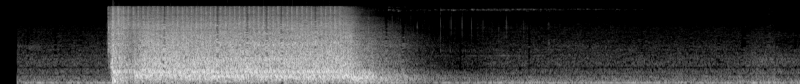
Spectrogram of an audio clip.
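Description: World War II-era MG42 machine gun firing one long unbroken burst of about two and a half seconds, its very high rate of fire running the shots together into one continuous ripping sound, echoing in an indoor range. A few light clinks follow as the echo dies away.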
